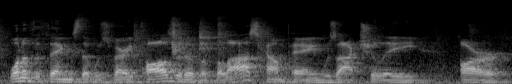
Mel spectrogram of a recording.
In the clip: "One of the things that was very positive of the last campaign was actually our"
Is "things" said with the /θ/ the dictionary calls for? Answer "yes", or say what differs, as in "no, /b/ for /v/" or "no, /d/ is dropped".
yes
